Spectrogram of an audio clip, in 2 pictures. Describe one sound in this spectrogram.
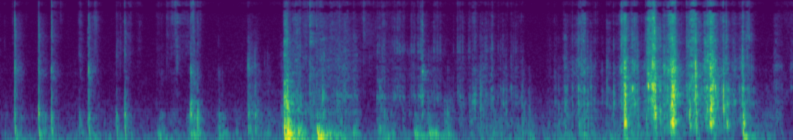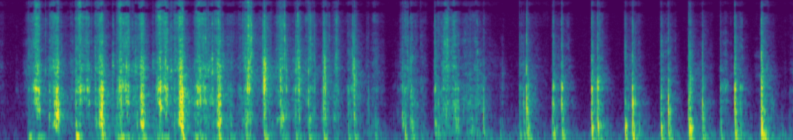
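A paper bag rustles and crinkles as a hand reaches inside.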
